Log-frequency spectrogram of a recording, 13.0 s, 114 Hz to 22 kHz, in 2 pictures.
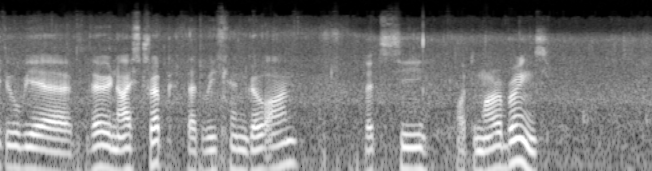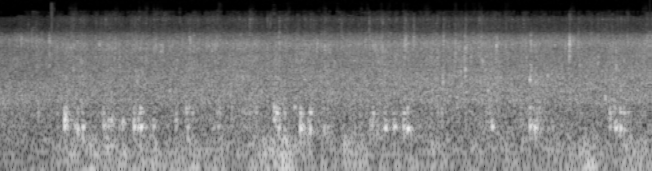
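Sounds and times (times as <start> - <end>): steady rain falling: 0.0 - 13.0
water trickling and dripping: 4.0 - 13.0.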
